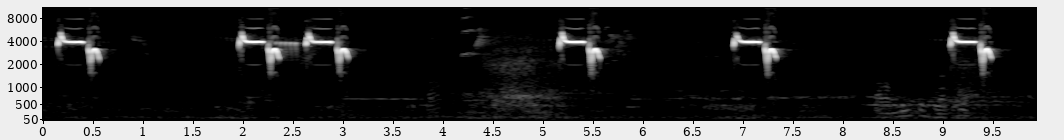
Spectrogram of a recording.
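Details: Prenjak (prinia) giving spaced song notes over ten seconds: short level whistles each ending in a downward chip, sometimes doubled, roughly every two seconds, with a faint low murmur once in the background.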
